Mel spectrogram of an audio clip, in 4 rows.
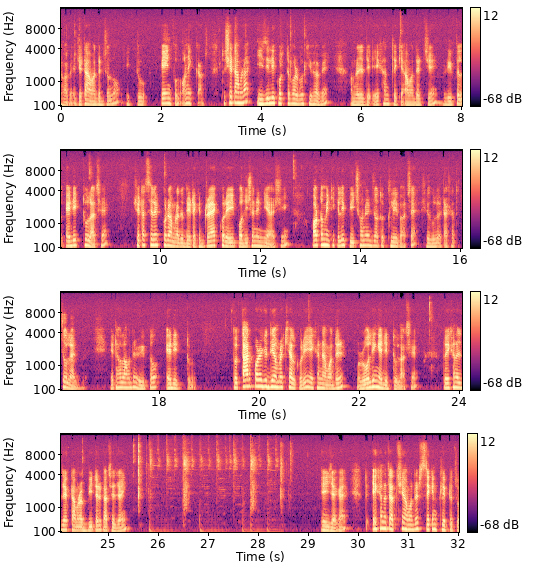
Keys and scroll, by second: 0.1 ctrl+z, 3.6 ctrl+z, 25.6 space, 28.6 space.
